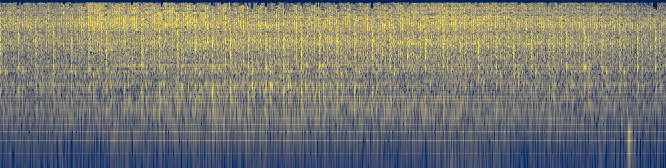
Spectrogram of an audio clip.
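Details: Porsche Cayenne engine at idle: a dull, irregular knock one to two times a second, caused by damaged cylinder walls, typically cylinders five and six. Deeper diagnosis with an endoscope is recommended.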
